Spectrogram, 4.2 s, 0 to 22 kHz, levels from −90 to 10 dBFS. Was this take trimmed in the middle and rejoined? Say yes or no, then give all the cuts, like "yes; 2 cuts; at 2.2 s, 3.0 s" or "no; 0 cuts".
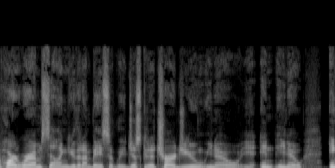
no; 0 cuts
